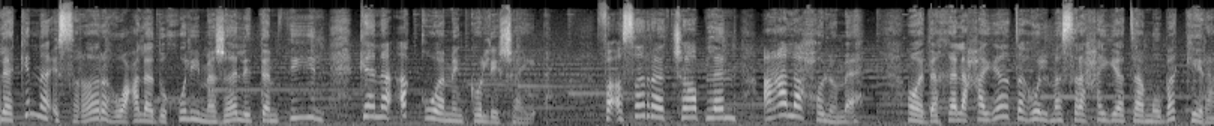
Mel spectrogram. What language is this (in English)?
Arabic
